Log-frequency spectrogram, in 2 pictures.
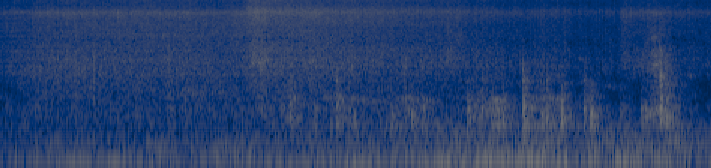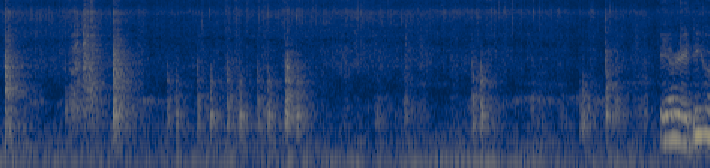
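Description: A spoon stirs sesame and tomato chutney in a hot pan, scraping and sizzling in irregular bursts, busier in the middle stretch, against a soft frying hiss, close and moderately quiet.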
